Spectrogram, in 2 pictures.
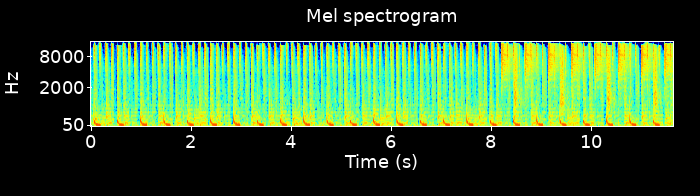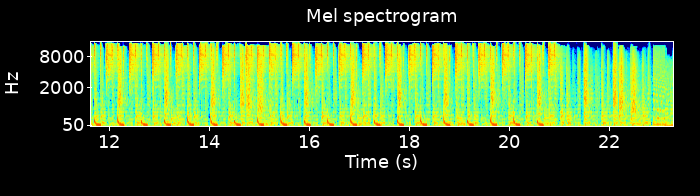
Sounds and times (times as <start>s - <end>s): Techno: 0.0s - 23.2s.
